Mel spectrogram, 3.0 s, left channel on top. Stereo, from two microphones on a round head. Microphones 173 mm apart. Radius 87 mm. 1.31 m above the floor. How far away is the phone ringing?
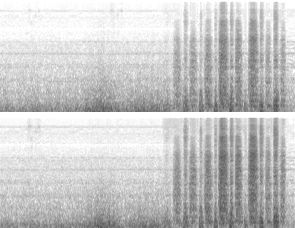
I don't hear a phone ringing.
